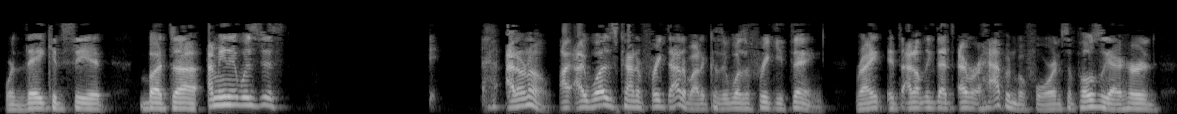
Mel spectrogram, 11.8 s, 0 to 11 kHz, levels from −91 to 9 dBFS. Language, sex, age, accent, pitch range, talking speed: English, male, 30-49, American, 110-160 Hz, 215 wpm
